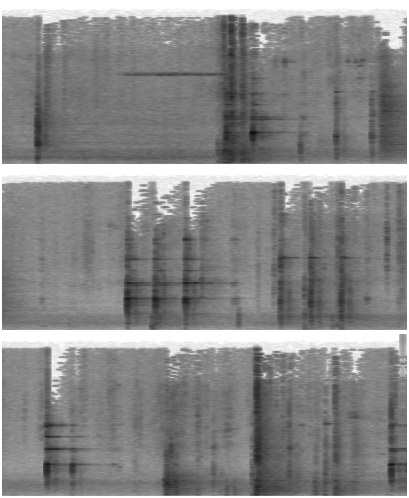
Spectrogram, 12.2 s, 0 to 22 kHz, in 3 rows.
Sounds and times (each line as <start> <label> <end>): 2.2 puts them on a barrow and unloads on the ground 12.1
